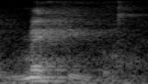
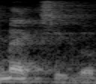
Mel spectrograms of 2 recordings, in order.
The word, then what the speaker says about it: México: Y entonces así como dicen nexaca o Axaca o Texas dicen México porque no saben decir México, pero en castellano es México y ella me dice no.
